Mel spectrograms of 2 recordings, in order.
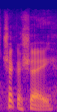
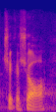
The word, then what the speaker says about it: Chickasha: it 2005 textbook and I pronounced it wrong as Chickasha that's Chickasha Chickasha Oklahoma I got corrected during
